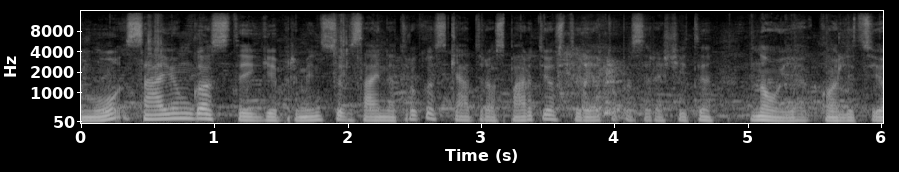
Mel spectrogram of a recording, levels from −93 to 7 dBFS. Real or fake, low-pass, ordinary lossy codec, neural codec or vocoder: real; 14.4 kHz; AAC, 96 kbps; none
